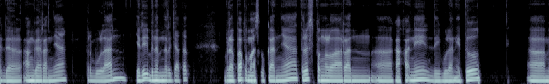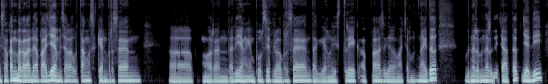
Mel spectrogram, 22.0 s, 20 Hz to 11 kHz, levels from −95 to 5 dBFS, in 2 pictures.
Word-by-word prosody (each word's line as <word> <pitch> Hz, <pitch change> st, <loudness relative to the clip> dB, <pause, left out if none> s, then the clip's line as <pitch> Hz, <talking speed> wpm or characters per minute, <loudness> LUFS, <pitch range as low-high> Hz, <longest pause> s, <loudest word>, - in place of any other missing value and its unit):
de 105 Hz, 0 st, -1 dB
anggarannya 115 Hz, +4 st, 0 dB, 0.3 s
per 120 Hz, -, -11 dB
bulan. 130 Hz, +10 st, -2 dB, 0.2 s
Jadi 140 Hz, +7 st, +2 dB
bener-bener 120 Hz, -2 st, +3 dB
dicatat 120 Hz, +6 st, -7 dB, 0.7 s
berapa 115 Hz, +4 st, +1 dB
pemasukannya, 120 Hz, +4 st, 0 dB
terus 145 Hz, +2 st, +1 dB
pengeluaran, 110 Hz, -2 st, +1 dB, 0.4 s
eee, 105 Hz, -1 st, -3 dB
Kakak 105 Hz, +4 st, -1 dB
nih 140 Hz, +2 st, +3 dB
di 105 Hz, -4 st, -2 dB
bulan 105 Hz, +1 st, -1 dB
itu, 140 Hz, +9 st, +1 dB, 1.0 s
eee, 110 Hz, -1 st, 0 dB
misalkan 115 Hz, +5 st, +5 dB
bakal 110 Hz, -1 st, +5 dB
ada 110 Hz, -1 st, +2 dB
apa 110 Hz, -, 0 dB
aja. 130 Hz, -1 st, +6 dB
Misalnya 110 Hz, +2 st, -2 dB
utang 115 Hz, +3 st, -1 dB
sekian 105 Hz, -1 st, -2 dB
persen, 115 Hz, +1 st, 0 dB, 0.6 s
eee, 100 Hz, -1 st, -3 dB, 0.2 s
pengeluaran 100 Hz, -1 st, -3 dB
tadi 105 Hz, +2 st, -1 dB
yang 105 Hz, +1 st, +1 dB
impulsif 110 Hz, +2 st, 0 dB
berapa 105 Hz, -1 st, 0 dB
persen, 115 Hz, +2 st, 0 dB
tagihan 100 Hz, 0 st, -3 dB
listrik, 115 Hz, +2 st, -2 dB
apa 105 Hz, 0 st, -3 dB
segala 105 Hz, -2 st, -2 dB
macem. 105 Hz, +1 st, -5 dB
Nah 110 Hz, -1 st, +2 dB
itu 155 Hz, +8 st, +5 dB, 0.6 s
bener-bener 115 Hz, 0 st, +2 dB
dicatet, 110 Hz, +5 st, -1 dB
jadi, 125 Hz, +10 st, +4 dB
110 Hz, 120 wpm, -24 LUFS, 105-120 Hz, 1.0 s, aja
